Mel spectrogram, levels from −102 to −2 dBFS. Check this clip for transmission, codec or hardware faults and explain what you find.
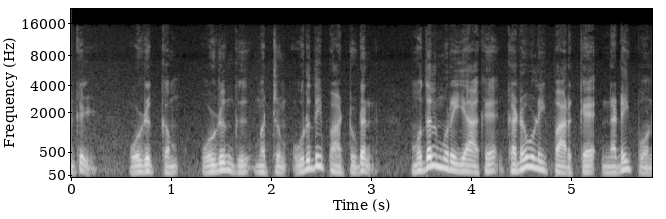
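Nothing in the speech points to a transmission, codec or hardware problem; there is nothing to report.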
